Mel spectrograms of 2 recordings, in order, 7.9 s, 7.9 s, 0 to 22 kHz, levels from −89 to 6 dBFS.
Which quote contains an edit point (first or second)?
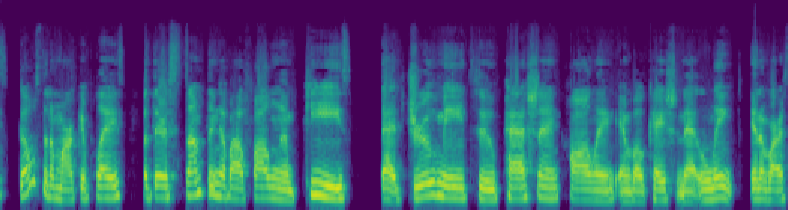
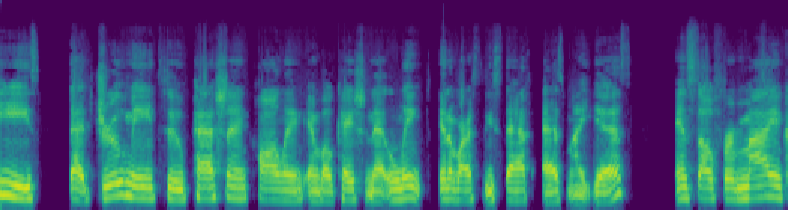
first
